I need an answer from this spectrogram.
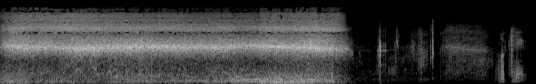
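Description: A big, deep breath in and out makes a loud, breathy hiss that holds steadily for about three and a half seconds, then cuts off sharply and gives way to a few brief, faint sounds.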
